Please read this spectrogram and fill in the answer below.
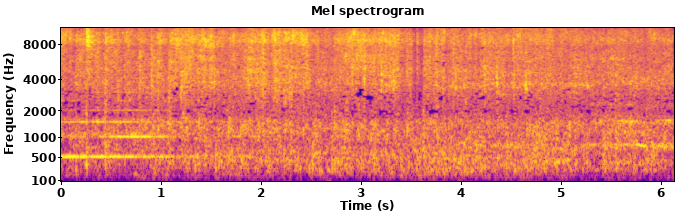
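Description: Electric suburban local train (EMU) running on the rails: a horn blast, slightly falling in pitch, dies away about a second in, leaving the steady rumble and rail noise of the moving train.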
